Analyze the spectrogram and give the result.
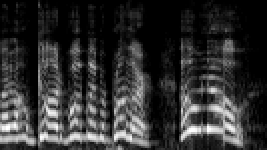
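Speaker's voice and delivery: deeply upset voice. Speaker voicing a character who is asked why he is scared, very distressed. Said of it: "He is very distressed".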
